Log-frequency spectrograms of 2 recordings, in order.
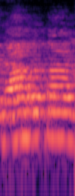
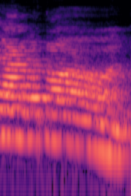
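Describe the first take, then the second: First: The vowels are held somewhat longer. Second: The vowels are stretched out very long. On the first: The call is still too weak to carry far. The speaker calls it wrong. "दीर्घ स्वर में बोलोगे" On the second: The call carries far enough to be heard. The speaker calls it right. "प्लुत स्वर में जब बोलोगे"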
